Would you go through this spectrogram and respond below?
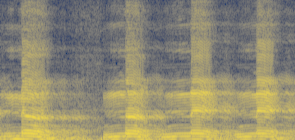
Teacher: न में नाक का प्रयोग हो रहा है।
